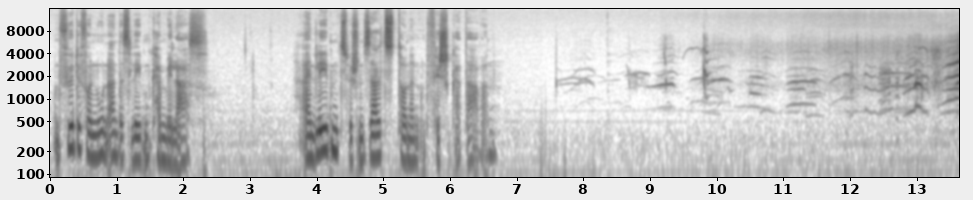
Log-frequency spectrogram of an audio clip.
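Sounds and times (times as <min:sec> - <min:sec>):
speech: 0:00.1 - 0:02.4, 0:03.8 - 0:06.8
flock of seagulls calling: 0:07.6 - 0:13.6.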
